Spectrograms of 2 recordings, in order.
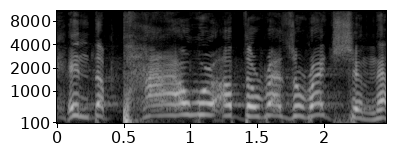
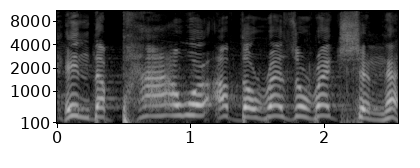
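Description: The two takes are said the same way.

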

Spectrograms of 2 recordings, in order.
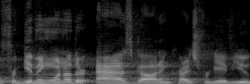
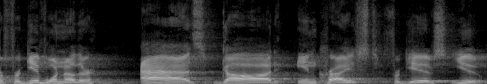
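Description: First: Everyday pitch, with "as" picked out firmly; stress on AS. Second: Slow, forceful build to a punched "you"; stress on YOU. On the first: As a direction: lean on "as" midway through the verse. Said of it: "the correct place to emphasize it is?". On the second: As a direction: lean on "you" at the end, loud and deliberate. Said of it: "I'm emphasizing you". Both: Shown as a demonstration.

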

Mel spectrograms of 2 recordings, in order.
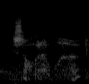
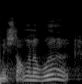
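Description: First: Breathy whispered echo of the line; a whispered afterthought to the congregation. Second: Said in the usual way. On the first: Shown as a demonstration. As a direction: drop to a bare whisper, hushed.

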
